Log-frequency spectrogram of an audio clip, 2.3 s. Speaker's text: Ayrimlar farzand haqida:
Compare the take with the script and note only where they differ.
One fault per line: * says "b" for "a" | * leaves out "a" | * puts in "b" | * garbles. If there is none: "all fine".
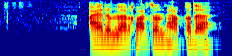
all fine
